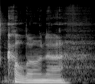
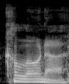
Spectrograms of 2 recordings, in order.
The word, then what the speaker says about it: Kelowna: Up in Kelowna, am I pronouncing that right, Matthew? – It's Kelowna. – Kelowna, yeah.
